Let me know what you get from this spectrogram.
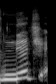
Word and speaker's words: niche: Okay, so both niche and niche are legit then.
